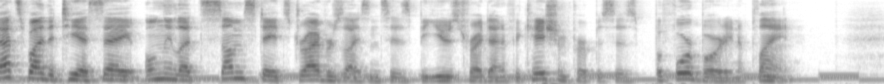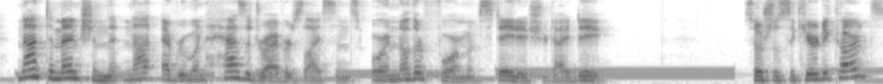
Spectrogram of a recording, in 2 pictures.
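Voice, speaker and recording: The speaker talks at a very fast pace with music playing in the background. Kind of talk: news narration.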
